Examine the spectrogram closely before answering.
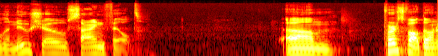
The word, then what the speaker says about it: Seinfeld: The show's called Seinfeld. It's spelled S Ei NFD. ei makes an a sound like vain.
